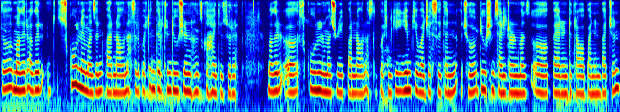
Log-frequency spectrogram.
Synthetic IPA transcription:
t̪ɨmɐɡɐɾɐɡɐɾskuːlnɐmɐnzɨnpɐɾnaːʋɐnɐsɐlpɐt͡ʃʰʈ̪ɐnt̪ilt͡ʃʰunɖjuːʃɐnɦɨnzkɐɦãːjt̪ʰizuɾɐt̪ | mɐɡɐɾskuːlmɐzt͡ʃʰunit̪̚pɐɾnaːʋɐnɐsɐlpɐt͡ʃʈʰinkejemkiʋɐd͡ʒɐsɨt̪ʲɐnɐt͡ʃʰoɖjuːʃɐnseɳʈɐɾnmɐzpeːɾeɳʈt̪ɾaːʋapanʲɐnbɐt͡ʃɐn

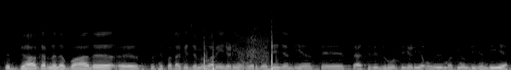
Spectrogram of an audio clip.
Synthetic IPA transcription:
t̪eːbjaːkəɾneːd̪aːbaːd̪t̪ʊsĩːpət̪aːkɪzɪmːeːʋaːɾiãːd͡ʒeːɽɪjãːʔoːɾʋəd̪ijãːd͡ʒãːnd̪ijãːt̪eːpɛːseːd̪iːzəɾuːɾt̪iːd͡ʒeːɽiːɛːʔoːʋiːmət̪iːɦʊ̃nd̪iːd͡ʒãːnd̪iːɦɛː

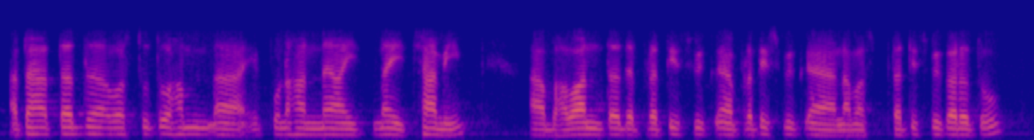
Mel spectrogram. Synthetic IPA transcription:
ɐ̰t̪ɐɦɐt̪ɐd̪ʋɐst̪ut̪uɐɦɐmpunɐɦɐnɐnɐitːʃʰaːmi | bʱɐʋaːnt̪ɐd̪pɾɐt̪ispikpɾɐt̪ispiknɐmɐspɾɐt̪ispikɐɾut̪u

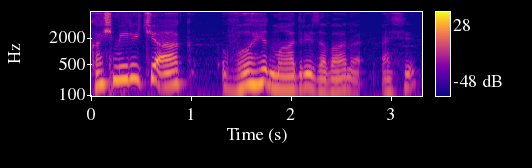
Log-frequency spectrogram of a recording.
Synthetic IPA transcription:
kɐɕmiːɾit͡ɕiaːk | ʋəːɦet̪maːd̪ɾiːzɐbaːn | ajsi

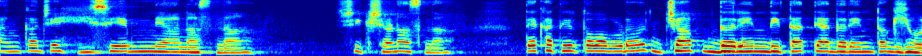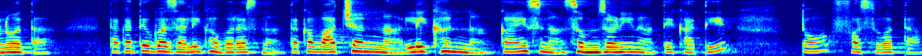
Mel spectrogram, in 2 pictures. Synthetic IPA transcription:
t̪ãŋkad͡ʑẽhiɕebnjanəsna | ɕikʂəɳ̃əsnat̪ekʰat̪iːɾt̪ɔbabɽɔd͡ʑap̚d̪əɾend̪it̪at̪jad̪əɾent̪ɔɡʱewənʋət̪a | t̪akat̪joɡəd͡zalikʰəbəɾəsnat̪akaʋat͡ɕənːalekʰənːakãĩt͡snasəmd͡zəɽ̃inat̪ekʰat̪iːɾt̪ɔfəsʋət̪a

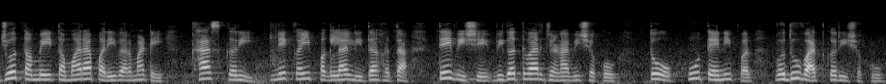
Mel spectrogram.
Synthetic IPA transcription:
d͡ʒot̪əmet̪əmaɾapəɾiʋaɾmaʈe | kʰaskəɾinekəipəɡlalid̪ʱaɦət̪a | t̪eʋiʃeʋɪɡət̪ʋaɾd͡ʒəɽ̃aʋiʃəko | t̪ohũt̪enipəɾ | ʋəd̪ʱũʋat̪kəɾiʃəkũ

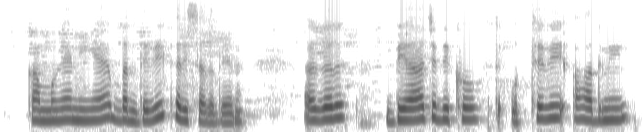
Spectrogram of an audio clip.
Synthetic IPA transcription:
kəmɡɛːnɪːɛːbənd̪eːʋiːkəɾiːsəkd̪eːɦən | əɡəɾbɪjaːt͡ʃd̪ɪkʰːoːt̪eːʊt̪ʰːeːʋiːʔaːd̪miː

